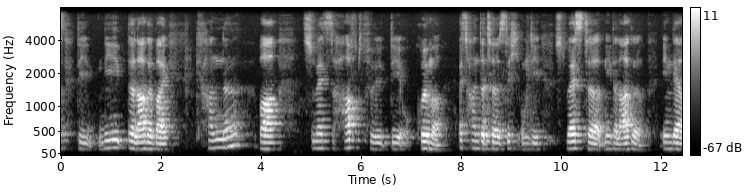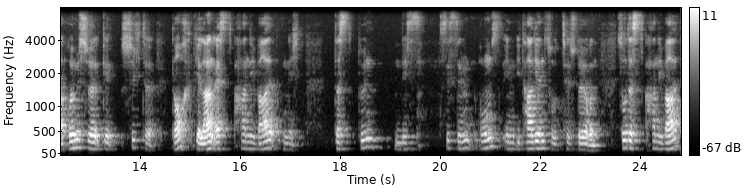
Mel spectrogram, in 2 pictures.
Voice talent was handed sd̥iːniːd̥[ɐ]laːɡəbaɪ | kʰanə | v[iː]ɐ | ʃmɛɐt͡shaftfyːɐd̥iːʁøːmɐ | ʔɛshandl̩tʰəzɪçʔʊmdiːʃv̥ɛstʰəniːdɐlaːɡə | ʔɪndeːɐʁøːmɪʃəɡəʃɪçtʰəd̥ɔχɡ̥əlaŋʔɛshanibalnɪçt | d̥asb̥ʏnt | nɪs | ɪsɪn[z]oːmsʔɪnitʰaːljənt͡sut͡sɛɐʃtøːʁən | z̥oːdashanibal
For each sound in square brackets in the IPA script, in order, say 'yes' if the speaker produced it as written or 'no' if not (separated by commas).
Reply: yes, no, no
